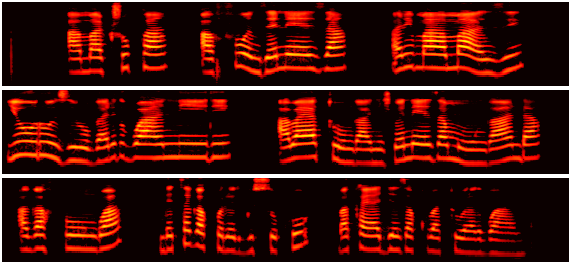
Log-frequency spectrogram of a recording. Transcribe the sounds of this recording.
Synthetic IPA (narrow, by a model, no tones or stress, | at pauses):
amat͡ʃupaː | fuːnze̞ne̞ːzaː | ɾimahamaːzi | juɾuziɾuɡaɾiɾɡwaːniːɾi | aβajatuːŋɡaɲiʒɡwe̞ne̞ːzamuːŋɡaːndaː | ɡafuːŋɡwa | nde̞t͡seaɡako̞ɾe̞ɾɡwisuku | βakajaɟe̞zakuβatuːɾaɾɡwaːnda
